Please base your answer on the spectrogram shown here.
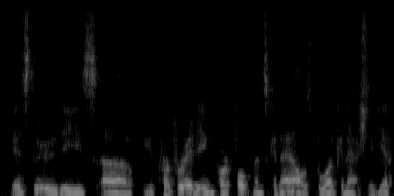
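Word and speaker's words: Volkmann: are called perforating or folkmans i know it says there's a v there but it's pronounced with f folkman's canals these canals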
